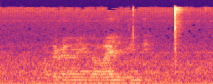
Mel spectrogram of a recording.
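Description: A single sharp click near the end over a steady low hum, with a faint murmur of voice earlier on.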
